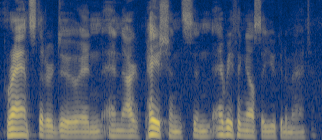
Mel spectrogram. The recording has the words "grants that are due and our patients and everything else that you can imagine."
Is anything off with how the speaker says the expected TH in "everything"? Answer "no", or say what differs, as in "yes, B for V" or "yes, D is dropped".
no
